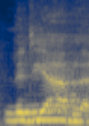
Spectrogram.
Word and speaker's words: Le Diable: Absolutely, and I also agree that with the ending, the thing about this song, the part one, uh, how do you pronounce it? Le Diable. – Le Diable. It's French for the devil.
